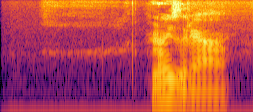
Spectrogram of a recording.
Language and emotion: Russian, neutral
